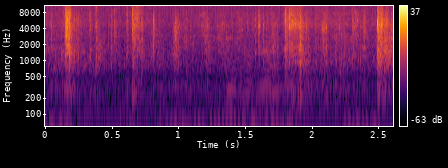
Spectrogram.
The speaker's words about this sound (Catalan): Està arrencant el paper d'embalar.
